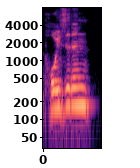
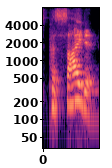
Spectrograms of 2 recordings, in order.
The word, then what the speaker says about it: Poseidon: And somebody asked me one time, have you ever seen this movie, the Poison, the Poison Adventure? Like poison? What poison? What the hell is that? Right? And I look at it. It's Poseidon.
